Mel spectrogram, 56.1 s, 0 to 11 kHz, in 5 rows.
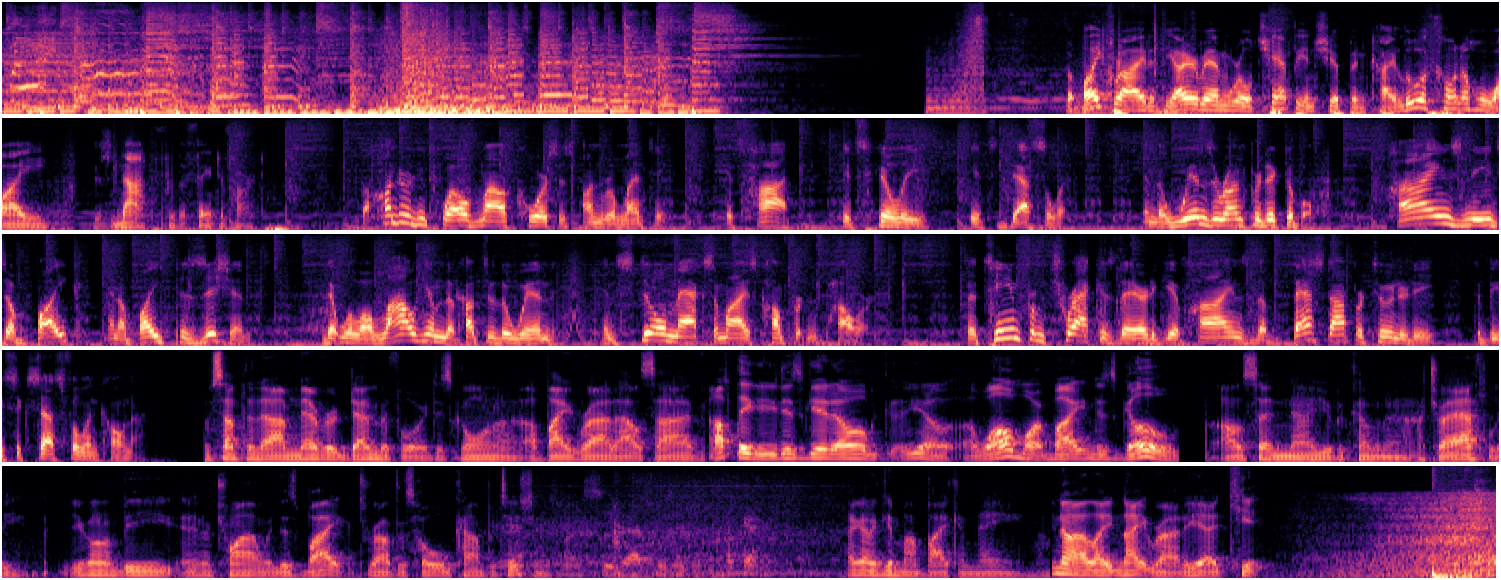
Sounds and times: Music: 0:00.0 - 0:54.2
Speech: 0:08.0 - 0:13.2, 0:13.9 - 0:19.2, 0:19.8 - 0:29.0, 0:29.7 - 0:54.4.

